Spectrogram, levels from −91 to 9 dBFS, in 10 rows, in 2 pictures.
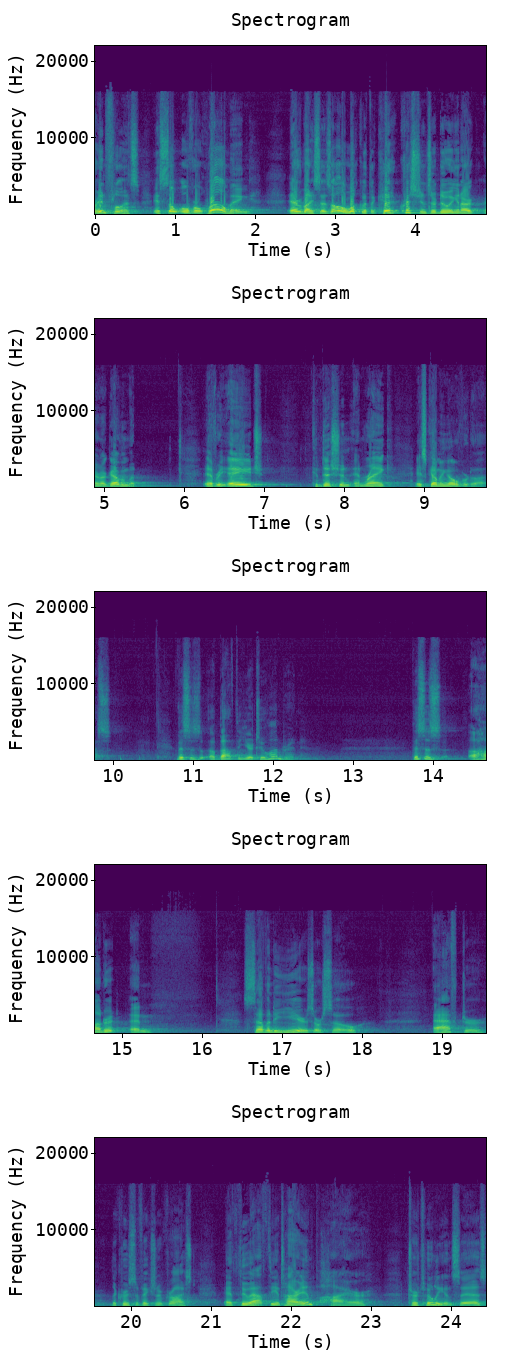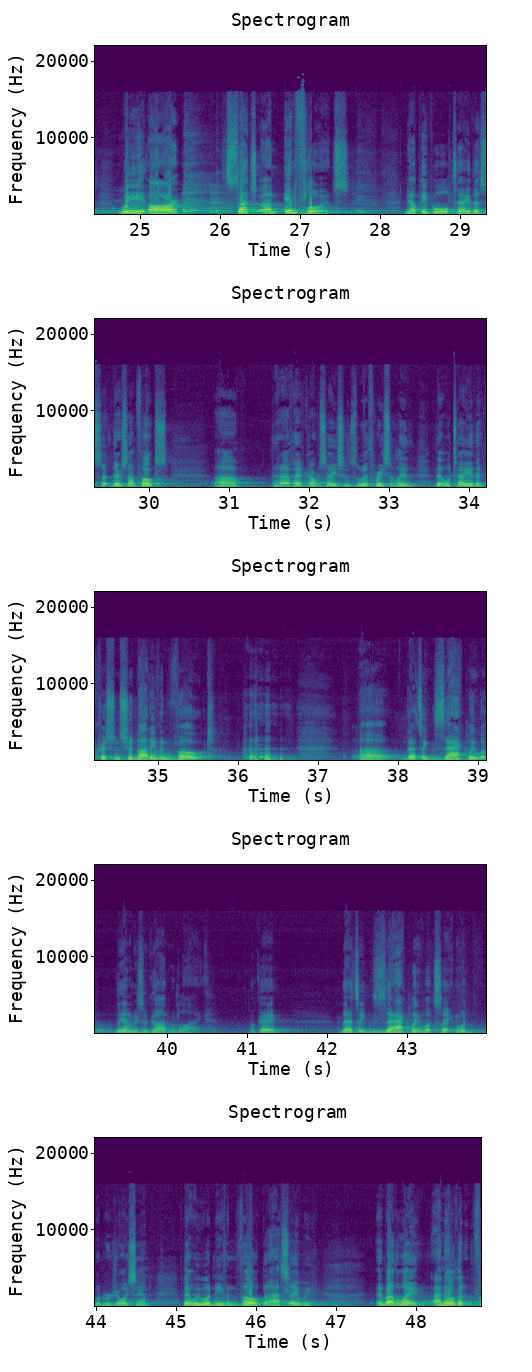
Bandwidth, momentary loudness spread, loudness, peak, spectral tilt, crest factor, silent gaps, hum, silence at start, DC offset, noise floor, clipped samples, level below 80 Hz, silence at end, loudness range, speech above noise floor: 15 kHz; 16 LU; -15 LUFS; 0 dBFS; -7 dB/octave; 16 dB; none; none; 0 s; under 0.1%; -57 dBFS; under 0.1%; -56 dBFS; 0 s; 10 LU; 42 dB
